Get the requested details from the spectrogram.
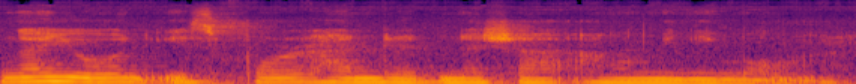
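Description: Against audible room echo, a woman's somewhat breathy voice sits fairly low in pitch, with a dark, mellow tone and monotone, flat intonation. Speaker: vlogger and overseas Filipino worker. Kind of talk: casual explainer vlog. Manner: halting, with many fillers.

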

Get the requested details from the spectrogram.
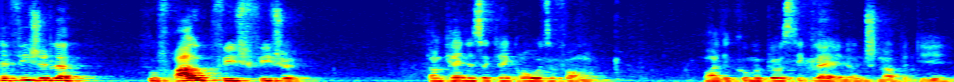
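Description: With a Mannheim accent, a man speaks very slowly in a fairly high voice with lively intonation. Long, frequent pauses break up his speech, and room echo is audible. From Mannheim, Germany. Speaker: angler. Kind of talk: casual explanation to camera. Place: classroom. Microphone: camera far.

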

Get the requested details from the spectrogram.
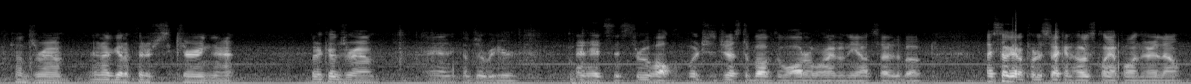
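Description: A man's very deep, low voice amid noticeable background noise. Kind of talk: casual tour commentary. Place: boat. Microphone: phone near.

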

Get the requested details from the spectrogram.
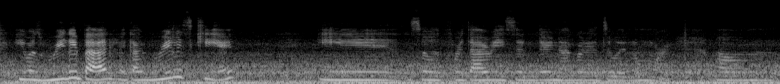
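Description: A woman speaks at a fairly slow pace with long, frequent pauses, against loud background noise. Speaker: vlogger. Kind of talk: casual vlog chat. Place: car. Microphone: phone near.

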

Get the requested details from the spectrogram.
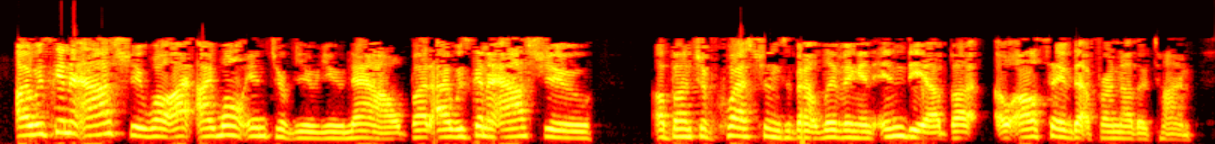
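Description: Lively intonation marks a woman's medium-pitched delivery at a moderate pace. She has a plain, everyday voice. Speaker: caller. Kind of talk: casual chat.

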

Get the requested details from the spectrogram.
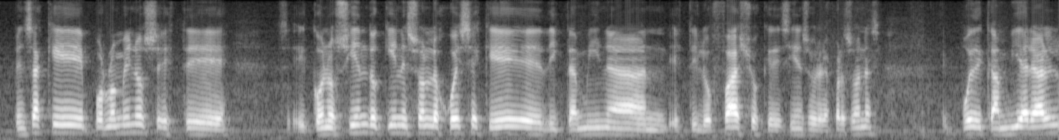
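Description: With ordinary variation in pitch, the speech moves fairly slowly. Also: man, fairly high pitch for a man. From Argentina. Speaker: tv news host. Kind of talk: studio interview. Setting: studio. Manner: halting. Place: studio. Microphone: studio mic.

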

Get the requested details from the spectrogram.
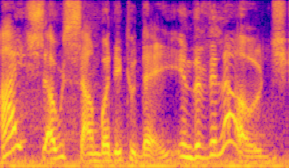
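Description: Over clear background noise, a man in a put-on character voice speaks at a moderate pace.

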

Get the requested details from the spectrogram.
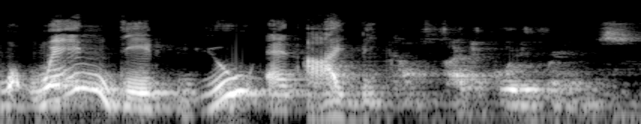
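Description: At a very slow pace, the speaker delivers lines in a put-on character voice.

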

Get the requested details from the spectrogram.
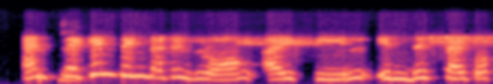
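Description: A woman is speaking. The background is quiet. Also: dry sound with no echo. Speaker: panel guest; guest. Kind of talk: personal testimony. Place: home room. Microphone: earbuds.

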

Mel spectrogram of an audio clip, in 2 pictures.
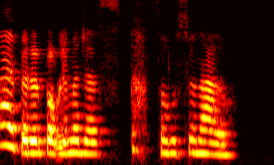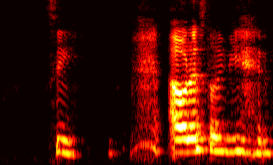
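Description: Against a quiet background, a woman with a bright, sharp tone speaks at a fairly slow pace with long, frequent pauses. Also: fairly high pitch for a woman, ordinary pitch variation. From Brazil. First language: Portuguese (speaking Spanish). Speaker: YouTuber; vlogger. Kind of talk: casual vlog monologue. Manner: halting. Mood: animated, expressive. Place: home room. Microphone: webcam.

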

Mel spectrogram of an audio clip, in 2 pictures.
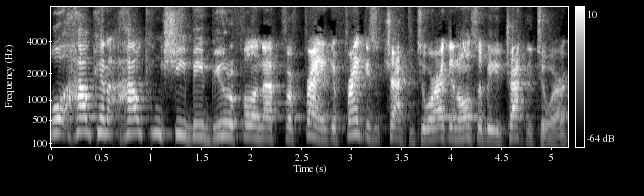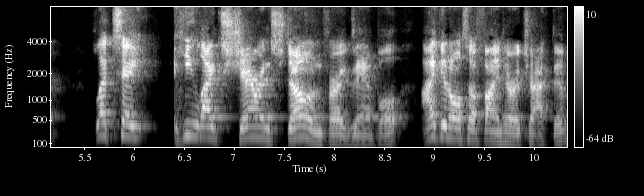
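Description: A man's raised, projected voice, bright and sharp in tone, at a fairly quick pace over a quiet background. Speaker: livestream host. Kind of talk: casual livestream chat reading comments. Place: kitchen. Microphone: webcam.

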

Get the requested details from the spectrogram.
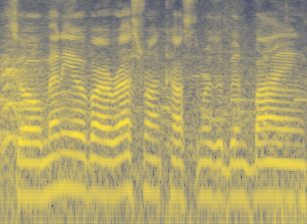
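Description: Over noticeable background noise, a man speaks at a moderate pace in a monotone, flat way, the sound dry with no echo. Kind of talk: casual market update. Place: market.

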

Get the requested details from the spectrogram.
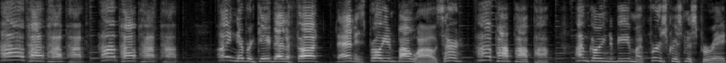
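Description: A woman does a cartoonish character voice pitched high, with a bright, sharp tone, vocal fry, a fairly slow pace, long, frequent pauses, and faint music in the background. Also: lively intonation.

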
